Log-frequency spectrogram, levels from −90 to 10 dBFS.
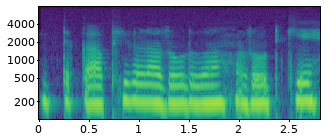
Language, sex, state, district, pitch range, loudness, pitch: Bhojpuri, female, Uttar Pradesh, Ghazipur, 185-205 Hz, -13 LUFS, 190 Hz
